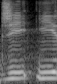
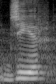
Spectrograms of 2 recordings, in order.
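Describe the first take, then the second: First: The two words are said as separate syllables. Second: The two words merge into one syllable. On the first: "Instead of de ir" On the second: "I say dir, I connect"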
